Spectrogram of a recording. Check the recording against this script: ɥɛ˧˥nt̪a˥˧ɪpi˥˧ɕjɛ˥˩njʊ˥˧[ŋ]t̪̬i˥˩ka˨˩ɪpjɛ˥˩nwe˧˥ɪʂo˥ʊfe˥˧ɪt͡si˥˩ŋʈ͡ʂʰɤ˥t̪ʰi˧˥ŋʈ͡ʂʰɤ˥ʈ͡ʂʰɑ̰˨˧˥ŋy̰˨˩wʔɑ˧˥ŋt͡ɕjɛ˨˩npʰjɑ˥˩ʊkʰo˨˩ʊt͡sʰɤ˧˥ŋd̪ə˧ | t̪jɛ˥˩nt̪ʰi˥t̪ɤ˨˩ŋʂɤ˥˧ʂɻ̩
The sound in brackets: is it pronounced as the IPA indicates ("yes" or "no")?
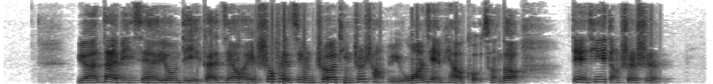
yes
